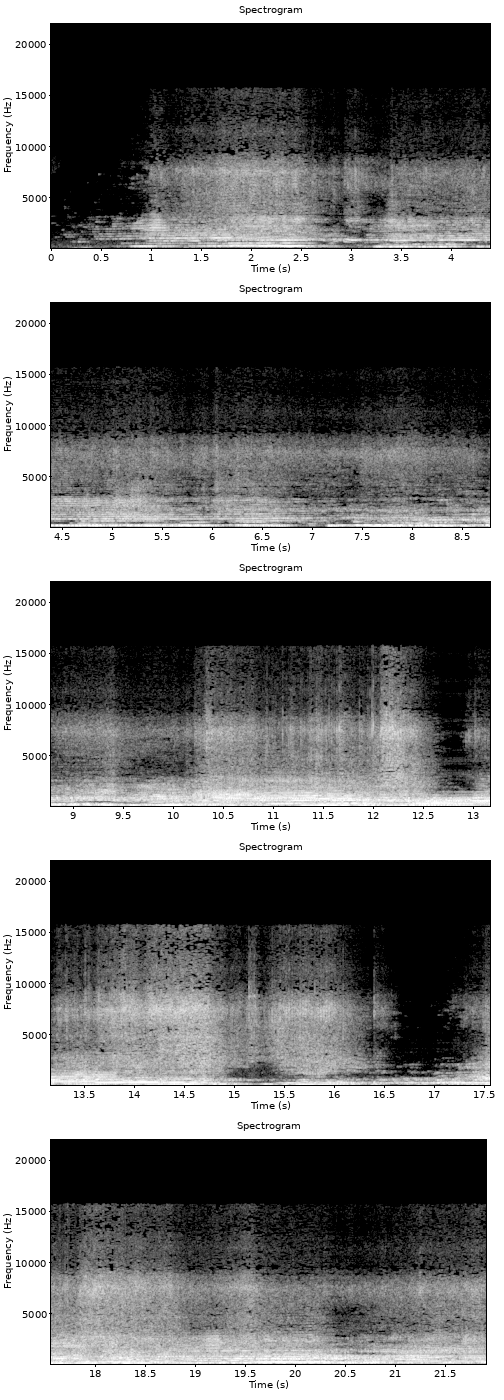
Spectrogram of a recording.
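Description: Racing car engines roar loudly as they pass, rising and falling in pitch.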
